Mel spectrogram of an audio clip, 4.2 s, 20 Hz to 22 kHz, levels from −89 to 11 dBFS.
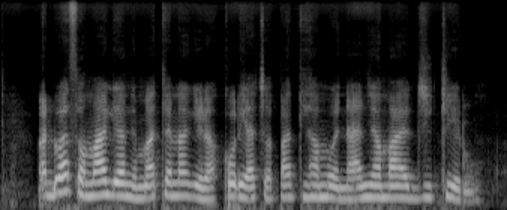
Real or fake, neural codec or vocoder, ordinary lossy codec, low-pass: fake; codec, 44.1 kHz, 2.6 kbps, DAC; none; none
